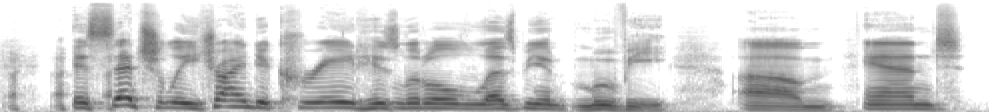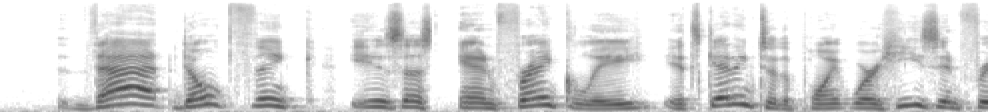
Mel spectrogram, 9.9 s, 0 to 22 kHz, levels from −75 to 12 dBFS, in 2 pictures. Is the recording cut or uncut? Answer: cut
